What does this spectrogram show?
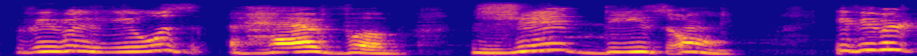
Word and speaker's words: j'ai: We'll pronounce it j'ai.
